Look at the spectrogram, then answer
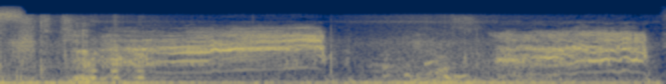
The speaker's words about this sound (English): It's actually the sound of a Tasmanian devil going head to head with a wildlife keeper after the marsupial stole a woman's phone.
